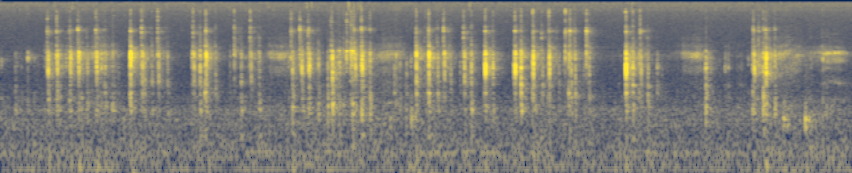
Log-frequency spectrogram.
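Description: Fingers type steadily on a computer keyboard during an HTML coding lesson, with quick bursts of clicky keystrokes broken by short pauses, close and fairly quiet, with no talking.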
